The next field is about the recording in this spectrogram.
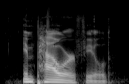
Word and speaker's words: Empower Field: at Davali and at Empowerment Field? What's it called? – Empower Field. – Not Empowerment? – It's Empower Field. – Really? – Yeah. You've been saying it wrong this entire time.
